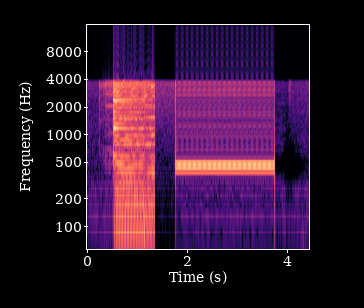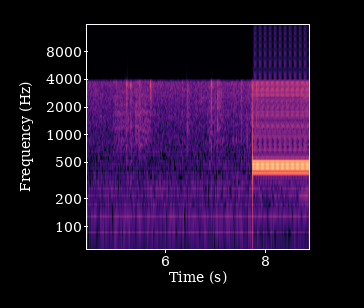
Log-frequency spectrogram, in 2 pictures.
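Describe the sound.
Telephone line tone plays while a call is transferred to voicemail: a short loud burst, then a long steady mid-pitched tone, a few seconds of near silence, and the same steady tone returning at the end.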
